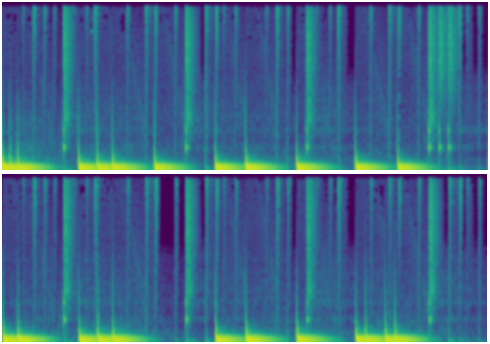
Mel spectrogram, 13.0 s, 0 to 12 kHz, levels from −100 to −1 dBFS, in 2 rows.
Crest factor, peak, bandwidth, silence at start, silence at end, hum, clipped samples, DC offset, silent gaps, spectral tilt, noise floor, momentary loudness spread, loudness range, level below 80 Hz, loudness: 14 dB; -2 dBFS; 11.5 kHz; 0 s; 0.1 s; none; under 0.1%; under 0.1%; none; -4.5 dB/octave; -40 dBFS; 12 LU; 1 LU; -18 dBFS; -22 LUFS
